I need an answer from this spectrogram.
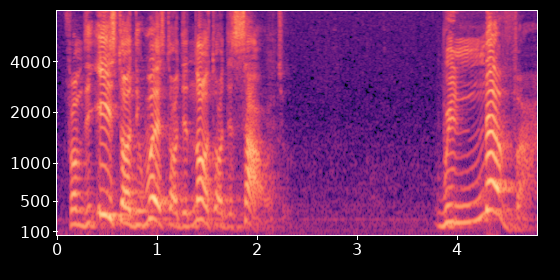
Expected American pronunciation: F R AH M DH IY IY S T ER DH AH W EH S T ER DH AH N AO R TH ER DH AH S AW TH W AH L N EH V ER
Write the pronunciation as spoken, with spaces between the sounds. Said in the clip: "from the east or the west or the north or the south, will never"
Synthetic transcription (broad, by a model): F R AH M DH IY IY S T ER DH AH W EH S T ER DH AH N AO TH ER DH AH S AW TH W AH N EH V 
